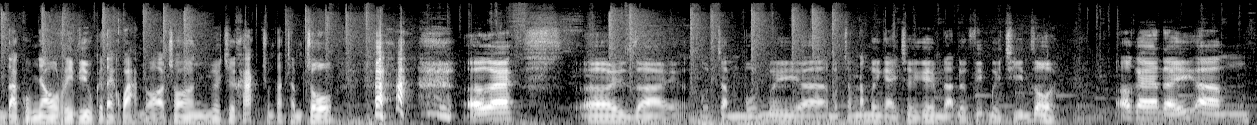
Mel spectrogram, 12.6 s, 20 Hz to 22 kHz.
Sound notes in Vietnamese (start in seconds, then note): 3.7 tiếng cười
